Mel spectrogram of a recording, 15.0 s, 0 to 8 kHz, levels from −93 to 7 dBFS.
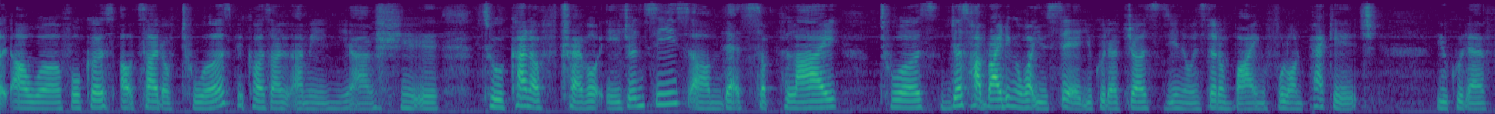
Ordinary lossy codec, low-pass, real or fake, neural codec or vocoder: AAC, 32 kbps; 7.2 kHz; real; none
